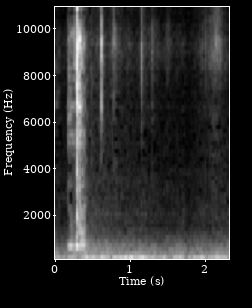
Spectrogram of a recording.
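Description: Hands handling a synthetic wig. A brief crisp rustle-clatter about a quarter second in is followed by a couple of faint ticks as the fibres are pulled and fluffed.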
